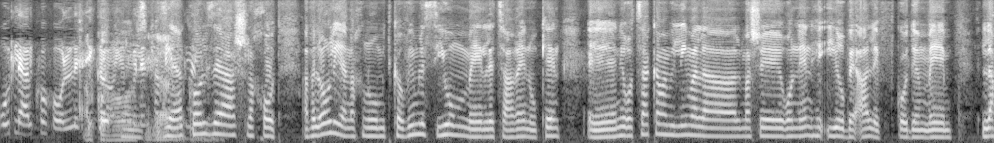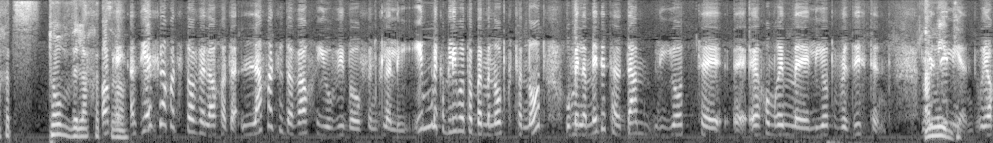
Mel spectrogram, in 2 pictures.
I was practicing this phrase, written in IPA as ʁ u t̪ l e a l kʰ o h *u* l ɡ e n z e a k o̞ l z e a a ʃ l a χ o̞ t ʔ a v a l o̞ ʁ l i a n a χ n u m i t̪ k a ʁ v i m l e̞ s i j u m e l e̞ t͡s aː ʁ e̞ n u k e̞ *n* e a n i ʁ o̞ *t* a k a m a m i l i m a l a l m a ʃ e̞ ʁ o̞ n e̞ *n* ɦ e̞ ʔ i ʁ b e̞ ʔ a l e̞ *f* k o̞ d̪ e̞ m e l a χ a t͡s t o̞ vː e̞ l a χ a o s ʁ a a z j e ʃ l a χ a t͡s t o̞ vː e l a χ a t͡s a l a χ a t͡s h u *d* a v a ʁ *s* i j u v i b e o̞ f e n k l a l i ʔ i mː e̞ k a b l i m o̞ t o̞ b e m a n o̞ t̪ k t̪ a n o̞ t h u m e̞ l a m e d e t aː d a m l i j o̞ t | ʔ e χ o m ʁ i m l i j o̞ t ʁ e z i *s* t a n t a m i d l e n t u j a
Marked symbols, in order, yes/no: no, yes, no, yes, yes, yes, no, yes

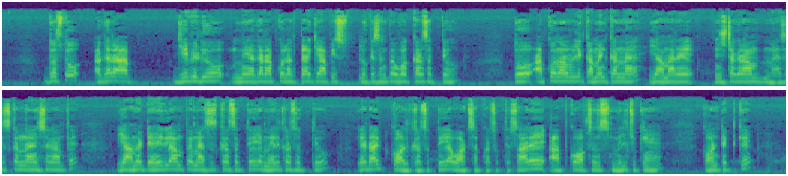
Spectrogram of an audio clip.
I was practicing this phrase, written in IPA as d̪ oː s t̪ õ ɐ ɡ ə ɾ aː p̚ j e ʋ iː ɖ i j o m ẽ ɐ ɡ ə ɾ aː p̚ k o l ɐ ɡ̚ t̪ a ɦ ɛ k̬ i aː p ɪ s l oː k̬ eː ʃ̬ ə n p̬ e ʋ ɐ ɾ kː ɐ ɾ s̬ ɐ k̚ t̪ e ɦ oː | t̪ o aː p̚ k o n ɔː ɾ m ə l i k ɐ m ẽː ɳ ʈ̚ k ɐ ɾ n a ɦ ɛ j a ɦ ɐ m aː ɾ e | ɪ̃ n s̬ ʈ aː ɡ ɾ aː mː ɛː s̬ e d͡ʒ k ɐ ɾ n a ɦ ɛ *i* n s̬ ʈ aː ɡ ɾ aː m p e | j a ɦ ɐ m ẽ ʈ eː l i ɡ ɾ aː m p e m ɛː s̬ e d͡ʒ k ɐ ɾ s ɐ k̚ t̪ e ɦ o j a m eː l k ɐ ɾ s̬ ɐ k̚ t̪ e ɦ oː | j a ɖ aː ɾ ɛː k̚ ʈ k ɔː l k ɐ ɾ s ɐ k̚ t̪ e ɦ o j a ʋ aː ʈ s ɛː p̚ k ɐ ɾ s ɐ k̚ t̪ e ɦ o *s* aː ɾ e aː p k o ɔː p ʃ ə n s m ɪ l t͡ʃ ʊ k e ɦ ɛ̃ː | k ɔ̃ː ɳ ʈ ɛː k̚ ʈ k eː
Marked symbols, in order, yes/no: no, yes

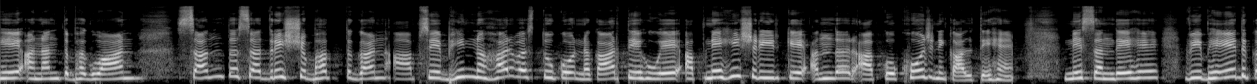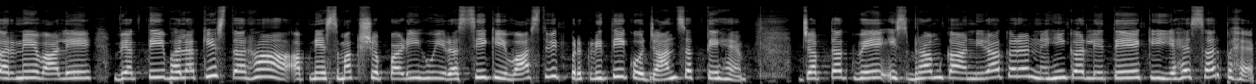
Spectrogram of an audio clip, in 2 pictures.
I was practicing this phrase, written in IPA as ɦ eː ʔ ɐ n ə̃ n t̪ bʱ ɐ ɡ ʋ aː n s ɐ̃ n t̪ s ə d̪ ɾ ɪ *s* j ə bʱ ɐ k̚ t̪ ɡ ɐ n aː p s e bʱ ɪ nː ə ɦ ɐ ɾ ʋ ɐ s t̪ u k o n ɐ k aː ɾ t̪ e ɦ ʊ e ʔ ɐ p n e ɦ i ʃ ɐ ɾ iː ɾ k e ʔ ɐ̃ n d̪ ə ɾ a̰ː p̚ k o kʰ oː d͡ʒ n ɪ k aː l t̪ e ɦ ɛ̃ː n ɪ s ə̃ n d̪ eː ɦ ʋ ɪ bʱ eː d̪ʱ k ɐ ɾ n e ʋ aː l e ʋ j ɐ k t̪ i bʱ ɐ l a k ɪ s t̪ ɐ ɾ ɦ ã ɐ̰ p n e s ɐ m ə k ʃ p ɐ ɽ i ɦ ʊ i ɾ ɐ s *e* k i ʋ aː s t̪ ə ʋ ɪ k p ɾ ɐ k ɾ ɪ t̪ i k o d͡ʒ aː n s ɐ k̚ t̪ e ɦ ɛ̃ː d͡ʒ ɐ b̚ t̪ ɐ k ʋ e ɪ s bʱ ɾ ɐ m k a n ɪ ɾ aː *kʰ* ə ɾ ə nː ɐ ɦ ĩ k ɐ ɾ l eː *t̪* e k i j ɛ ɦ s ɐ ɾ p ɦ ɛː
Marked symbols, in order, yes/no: no, no, no, yes

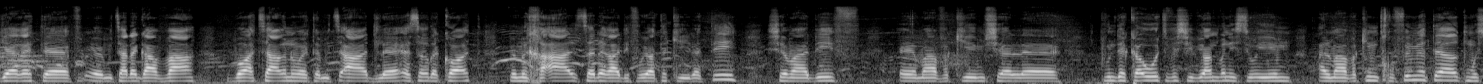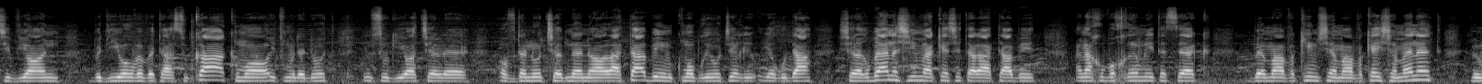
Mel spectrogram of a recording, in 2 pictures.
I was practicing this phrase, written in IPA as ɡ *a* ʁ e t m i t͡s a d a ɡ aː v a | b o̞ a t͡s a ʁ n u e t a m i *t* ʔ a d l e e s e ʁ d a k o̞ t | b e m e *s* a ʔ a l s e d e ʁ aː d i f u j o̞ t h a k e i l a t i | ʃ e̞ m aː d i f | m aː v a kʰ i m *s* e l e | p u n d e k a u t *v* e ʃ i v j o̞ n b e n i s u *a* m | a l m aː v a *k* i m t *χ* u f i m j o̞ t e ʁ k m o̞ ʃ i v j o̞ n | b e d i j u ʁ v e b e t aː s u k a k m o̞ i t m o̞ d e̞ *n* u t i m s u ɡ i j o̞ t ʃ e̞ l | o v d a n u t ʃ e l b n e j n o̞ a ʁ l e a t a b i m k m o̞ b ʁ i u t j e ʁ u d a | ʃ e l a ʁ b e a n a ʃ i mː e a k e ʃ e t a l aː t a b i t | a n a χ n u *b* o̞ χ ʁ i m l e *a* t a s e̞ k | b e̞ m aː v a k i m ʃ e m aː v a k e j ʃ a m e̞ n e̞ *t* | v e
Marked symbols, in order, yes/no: no, no, no, no, yes, no, yes, yes, no, yes, no, yes

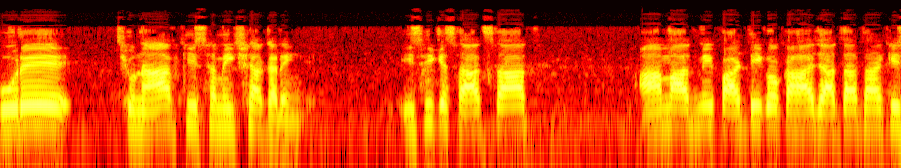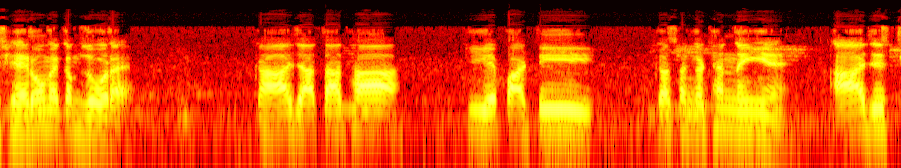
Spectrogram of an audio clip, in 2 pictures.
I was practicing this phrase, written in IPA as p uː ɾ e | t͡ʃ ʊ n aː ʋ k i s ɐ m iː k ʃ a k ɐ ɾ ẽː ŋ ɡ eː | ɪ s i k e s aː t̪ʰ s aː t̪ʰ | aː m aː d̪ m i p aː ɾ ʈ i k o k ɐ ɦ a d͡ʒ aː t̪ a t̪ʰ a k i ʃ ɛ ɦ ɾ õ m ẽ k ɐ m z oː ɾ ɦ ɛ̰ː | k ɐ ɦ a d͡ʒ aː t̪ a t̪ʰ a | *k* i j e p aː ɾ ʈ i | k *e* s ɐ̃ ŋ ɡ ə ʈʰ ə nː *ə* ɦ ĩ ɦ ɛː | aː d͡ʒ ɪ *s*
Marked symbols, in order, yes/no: yes, no, no, yes

